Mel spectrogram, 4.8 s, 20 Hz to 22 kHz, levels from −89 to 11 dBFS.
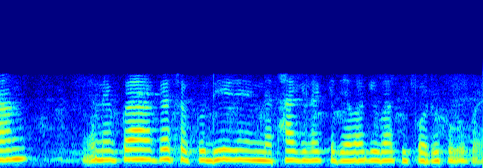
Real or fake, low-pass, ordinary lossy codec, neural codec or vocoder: fake; 3.6 kHz; none; vocoder, 44.1 kHz, 128 mel bands every 256 samples, BigVGAN v2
